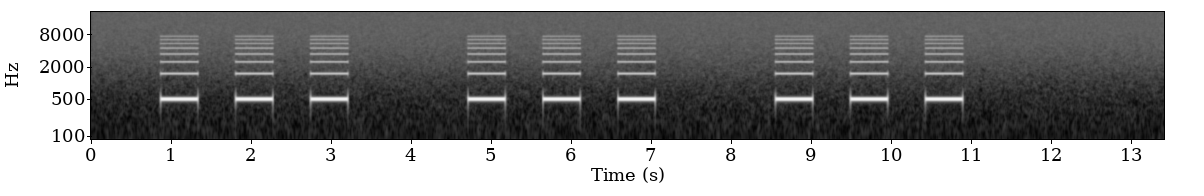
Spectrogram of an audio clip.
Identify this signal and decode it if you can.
Alarm pattern, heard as an alarm's beeps, played three times, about 500 Hz. Temporal three. Smoke or fire, evacuate.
